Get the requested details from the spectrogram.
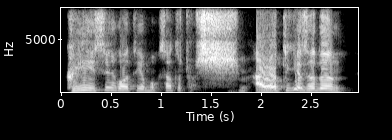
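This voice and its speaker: He's a pastor giving a sermon at a fast pace, firing questions at his congregation and answering them on his own. He performs the voices of people he quotes, jumping suddenly in pitch and loudness.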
